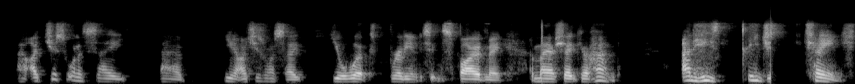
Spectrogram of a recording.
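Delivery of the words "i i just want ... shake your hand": ever-so-polite, over-polite, super British manner. Retelling meeting a comic artist, imitating own super british politeness. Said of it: "you go super British, don't you?".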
